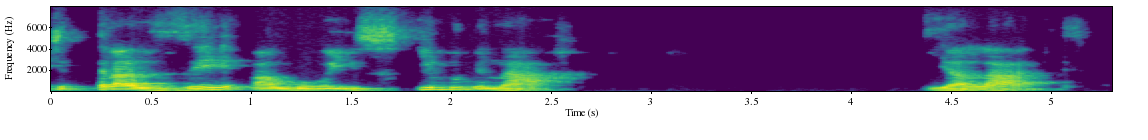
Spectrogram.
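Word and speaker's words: יָלַד: Número 8. Yud com o Kamitz fica Iá. L com a Lá. E aqui é o nosso Dalet. Yalad. Yalad é a ideia de trazer a luz, iluminar. Yalad.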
